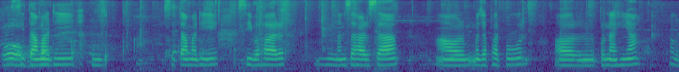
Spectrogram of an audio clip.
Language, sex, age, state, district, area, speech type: Maithili, female, 30-45, Bihar, Sitamarhi, rural, spontaneous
